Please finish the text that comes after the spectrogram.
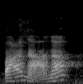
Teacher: So while in English, you have the word banana with 3 different sounds for the vowel A, banana, we Italians say banana with the same sound 3 times because it's consistent.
